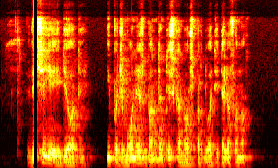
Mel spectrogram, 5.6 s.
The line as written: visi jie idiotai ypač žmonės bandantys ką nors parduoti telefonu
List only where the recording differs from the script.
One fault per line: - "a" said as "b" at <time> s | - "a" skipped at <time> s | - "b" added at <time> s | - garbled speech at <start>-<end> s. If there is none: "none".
none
